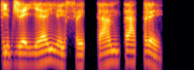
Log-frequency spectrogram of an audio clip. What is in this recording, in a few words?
male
